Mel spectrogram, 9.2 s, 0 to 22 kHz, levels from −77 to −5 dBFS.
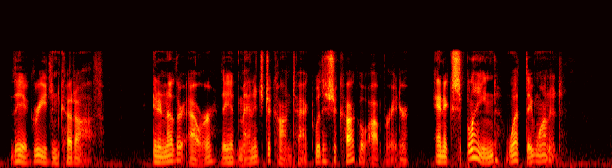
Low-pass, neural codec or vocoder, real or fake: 7.2 kHz; vocoder, 22.05 kHz, 80 mel bands, Vocos; fake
